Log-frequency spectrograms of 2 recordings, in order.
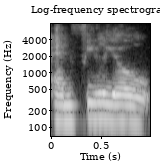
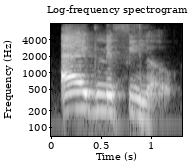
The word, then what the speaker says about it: Agnifilo: I don't know if I think Mr anilo or anilo but how now I'm screwing up this darn name how do you say that again I had it together I really did agnifilo uh I don't I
